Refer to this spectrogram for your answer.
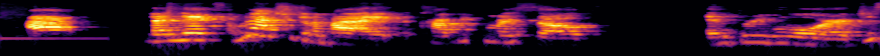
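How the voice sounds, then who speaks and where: A woman with a Lowcountry accent, very fast, with an enthusiastic tone and lively intonation. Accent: US Southern, Lowcountry. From South Carolina Lowcountry. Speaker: podcast host and realtor. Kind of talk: podcast interview.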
